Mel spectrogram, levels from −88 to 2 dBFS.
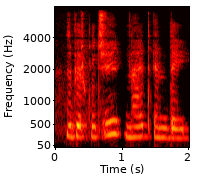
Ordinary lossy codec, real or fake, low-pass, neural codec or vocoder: AAC, 48 kbps; real; 7.2 kHz; none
